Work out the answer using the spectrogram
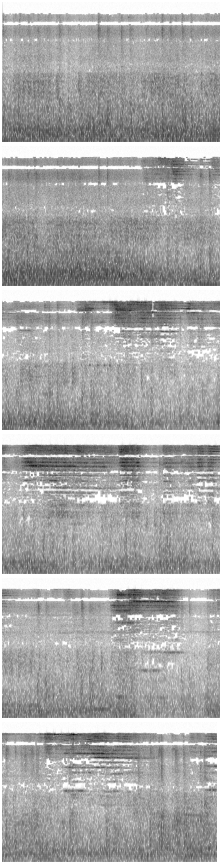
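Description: Freight train cars rolling past close by: a steady rumble of wheels on the rails that eases slightly after the first several seconds. From about ten seconds in, high wheel squeal comes and goes over the rumble.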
